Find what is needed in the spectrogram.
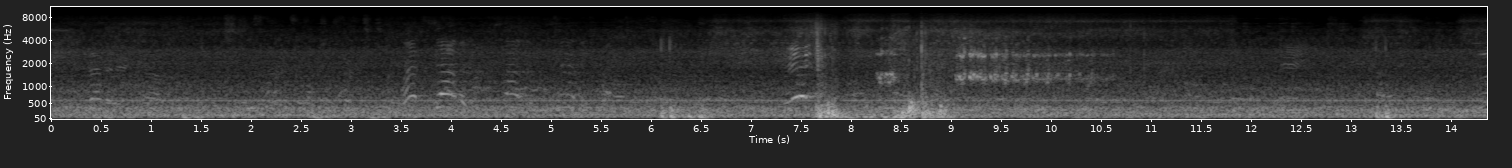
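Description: A BMX bike rolls down an airbag lander's ramp close by, about eight seconds in, giving a short stretch of louder tyre noise over a steady hum.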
